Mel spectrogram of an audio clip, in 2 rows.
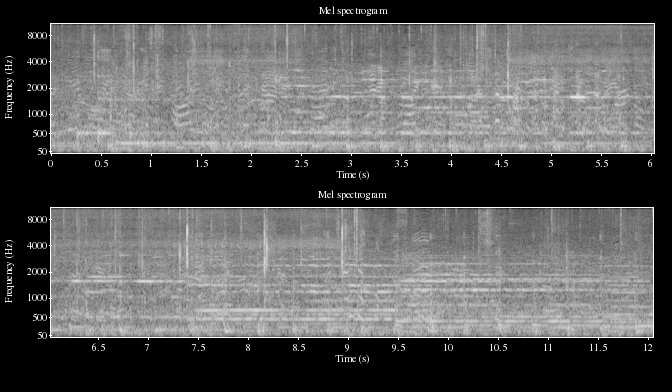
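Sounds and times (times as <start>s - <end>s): murmur of crowd talking: 0.0s - 12.0s
music with long held tones: 0.0s - 12.0s.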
